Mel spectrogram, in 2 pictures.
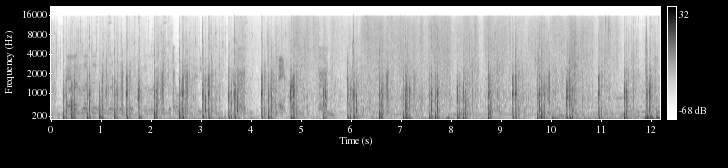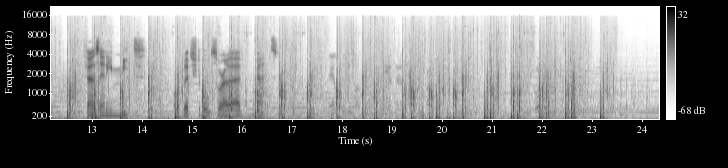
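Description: Footsteps crunch steadily on dry dirt.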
